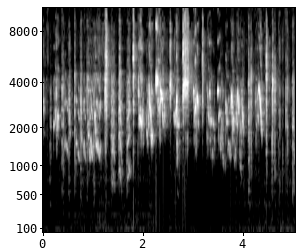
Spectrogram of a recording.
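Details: Pet budgerigar flirting indoors: dense, rapid chattering warble of scratchy chirps and squawky notes between 1 and 5k, with brief clicks and a faint low hum behind.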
